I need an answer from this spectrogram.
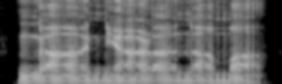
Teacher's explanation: हर वर्ग का जो 5वां अक्षर है, ङ, ञ, न, म, वो अपने वर्ग के स्थान जैसे ङ कंठ से, ञ तालु से के साथ साथ नाक से भी बोला जाता है। इन्हें अनुनासिक कहते हैं।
